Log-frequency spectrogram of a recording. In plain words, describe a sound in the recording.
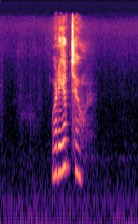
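A woman asks a short question calmly nearby.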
